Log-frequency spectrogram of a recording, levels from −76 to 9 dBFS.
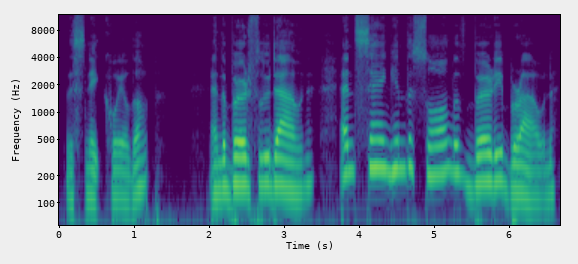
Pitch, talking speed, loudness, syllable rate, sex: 160 Hz, 155 wpm, -18 LUFS, 3.6 syllables/s, male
